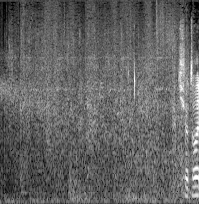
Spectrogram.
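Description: Weapons fire and explosions thud in a battle.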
